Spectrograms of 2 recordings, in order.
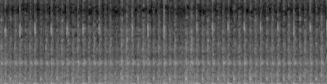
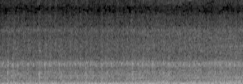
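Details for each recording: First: Maruti Suzuki WagonR idling in CNG mode with misfire and vibration, no check light, fine on petrol: fast sharp ticking from an overflowing CNG injector; it stops when the first injector's connector is unplugged, and the injector is to be replaced. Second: Maruti Suzuki WagonR idling on petrol: smooth, even, steady low hum with no stumbling; the misfire and ticking appear only on CNG, from a faulty CNG injector.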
